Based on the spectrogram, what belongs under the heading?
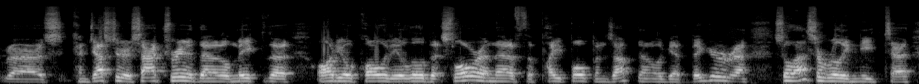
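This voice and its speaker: A man talking casually on a panel as a consultant, rambling with many "uh" fillers. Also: medium pitch. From Canada.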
